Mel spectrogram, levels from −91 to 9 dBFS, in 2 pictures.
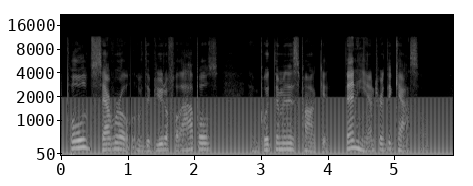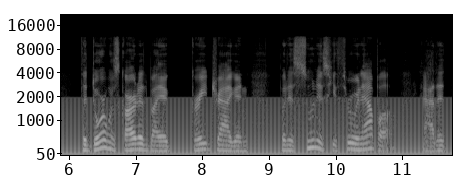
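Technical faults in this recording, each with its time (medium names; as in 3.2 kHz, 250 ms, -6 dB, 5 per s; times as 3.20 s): buzz 50 Hz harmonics 38 -37 dBFS
1.03–1.04 s: dropout 15 ms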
